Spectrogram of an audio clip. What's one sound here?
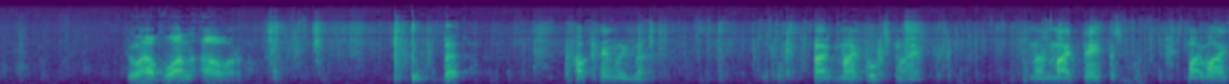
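A second man answers in a pleading, agitated voice.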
